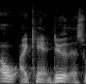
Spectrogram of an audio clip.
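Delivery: ordinary talk, nothing marked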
